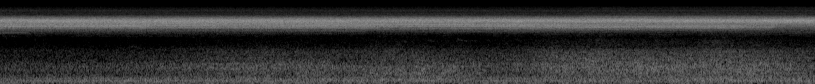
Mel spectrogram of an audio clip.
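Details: Cicadas at Lake Kamo, Sado City, Niigata Prefecture, Japan, produce an even, high-pitched sizzling drone, overlaid by a soft broad rushing noise resembling wind or distant traffic.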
